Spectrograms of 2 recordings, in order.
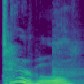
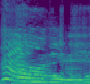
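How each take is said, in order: First: It is said like a secretive spy. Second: It is said in an overdramatic melodrama style.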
